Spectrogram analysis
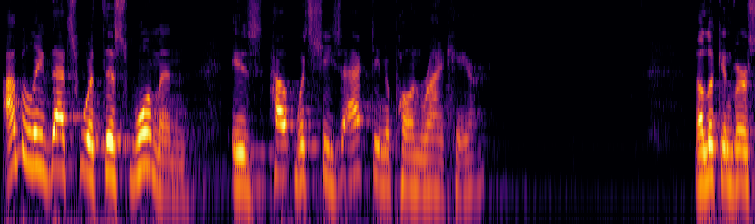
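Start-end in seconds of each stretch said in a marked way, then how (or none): none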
